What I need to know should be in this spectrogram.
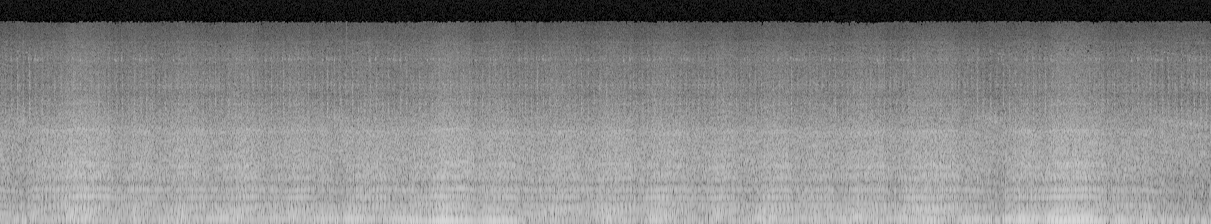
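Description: Tank tracks clatter on the road.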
